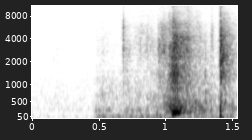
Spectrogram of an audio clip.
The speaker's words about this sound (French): La porte s'est ouverte.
